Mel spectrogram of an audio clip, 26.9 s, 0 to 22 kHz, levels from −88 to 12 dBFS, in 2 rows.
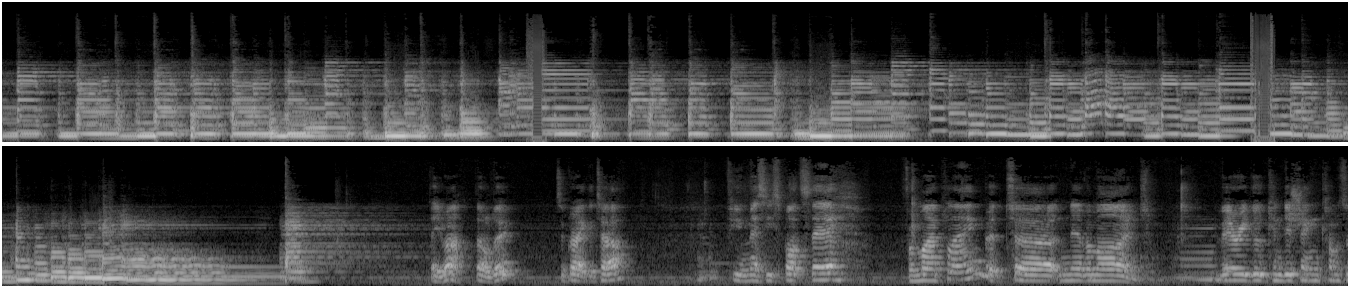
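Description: At 5.24 to 5.44 s and again at 12.48 to 12.72 s, the audio breaks up from an intermittent contact: a loose plug or cable briefly loses connection, leaving the signal open for about 91 ms and then 143 ms. Each gap is bracketed by scratchy crackle as the contact scrapes open and closed, with faint hiss in between. That rough, noisy edging separates it from a clean digital dropout, which falls to silence.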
